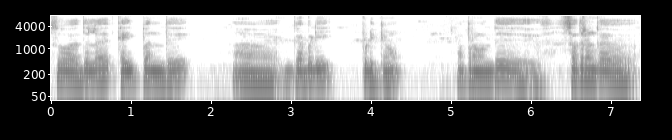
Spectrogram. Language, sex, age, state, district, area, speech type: Tamil, male, 30-45, Tamil Nadu, Tiruvarur, rural, spontaneous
